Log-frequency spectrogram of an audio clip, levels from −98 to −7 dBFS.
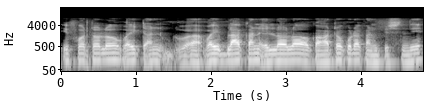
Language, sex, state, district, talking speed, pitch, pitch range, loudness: Telugu, male, Andhra Pradesh, Sri Satya Sai, 160 wpm, 120 Hz, 115-125 Hz, -17 LUFS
